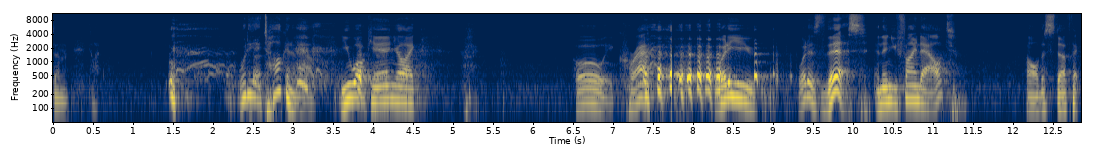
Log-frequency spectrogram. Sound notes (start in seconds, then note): 5.8 sighs; 7.4 laughs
